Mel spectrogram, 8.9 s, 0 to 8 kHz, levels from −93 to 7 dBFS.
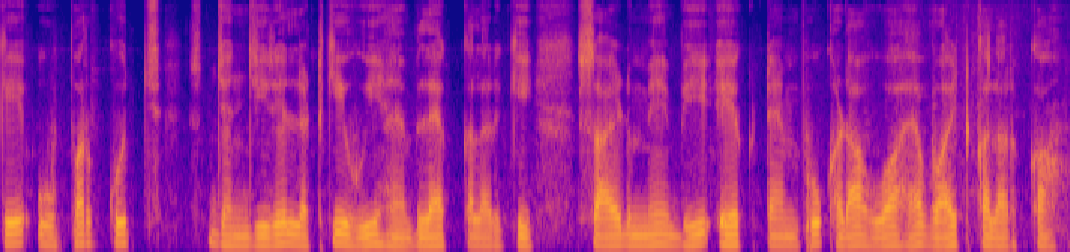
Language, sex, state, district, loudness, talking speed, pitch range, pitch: Hindi, male, Uttar Pradesh, Shamli, -20 LUFS, 140 wpm, 105-115 Hz, 110 Hz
